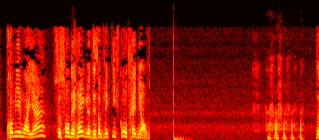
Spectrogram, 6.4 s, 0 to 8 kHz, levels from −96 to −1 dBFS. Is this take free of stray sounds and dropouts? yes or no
no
